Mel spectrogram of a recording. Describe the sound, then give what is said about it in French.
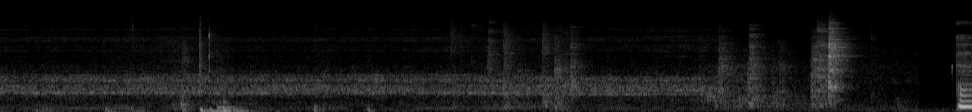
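A dishwasher starts up again, whirring into motion with a steady mechanical hum, punctuated by a few clunks and rattles of dishes inside, ending in a louder knock and a brief rushing surge. “Oh non, mon lave-vaisselle se remet en route, putain, mais trop chelou.”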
